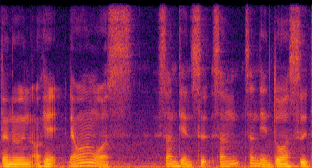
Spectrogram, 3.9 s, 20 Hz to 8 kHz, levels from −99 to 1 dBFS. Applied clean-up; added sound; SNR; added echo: none; none; none; none.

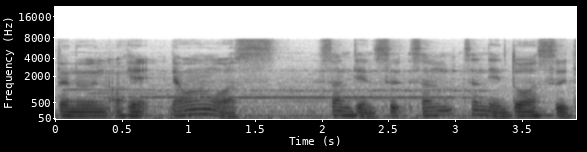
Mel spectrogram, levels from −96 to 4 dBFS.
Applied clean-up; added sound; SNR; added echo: none; Squeak; 15 dB; none.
